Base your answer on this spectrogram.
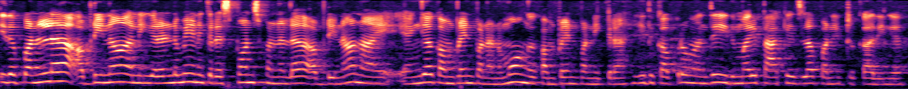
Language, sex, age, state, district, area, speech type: Tamil, female, 18-30, Tamil Nadu, Tiruvannamalai, urban, spontaneous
